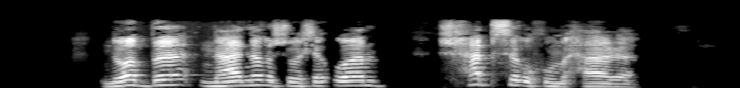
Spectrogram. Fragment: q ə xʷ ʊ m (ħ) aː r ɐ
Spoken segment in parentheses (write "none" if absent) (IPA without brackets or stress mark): ħ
